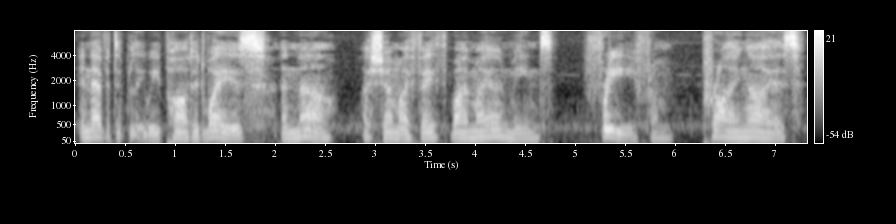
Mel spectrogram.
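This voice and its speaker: Woman acting a low-voiced, solemn holy warrior. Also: fairly even intonation, a little mellow. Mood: reflective, earnest. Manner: solemn, formal, measured archaic phrasing. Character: devout stern holy-warrior woman, sworn to her faith. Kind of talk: scripted video game character dialogue.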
